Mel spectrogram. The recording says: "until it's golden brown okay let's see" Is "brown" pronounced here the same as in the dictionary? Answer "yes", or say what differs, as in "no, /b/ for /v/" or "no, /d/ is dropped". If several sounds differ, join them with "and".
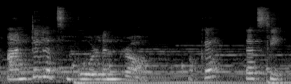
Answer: no, /n/ is dropped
